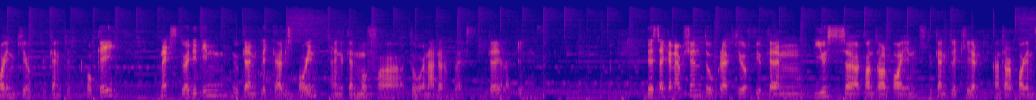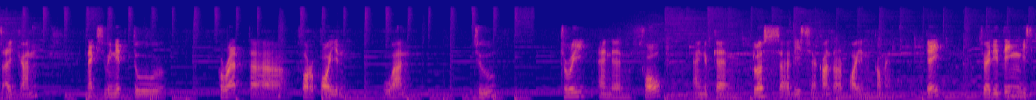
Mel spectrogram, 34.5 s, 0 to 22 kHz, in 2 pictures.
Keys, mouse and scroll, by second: 1.4 click, 4.8 click, 13.3 click, 17.4 click, 18.7 middle click, 23.5 click, 31.8 click.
